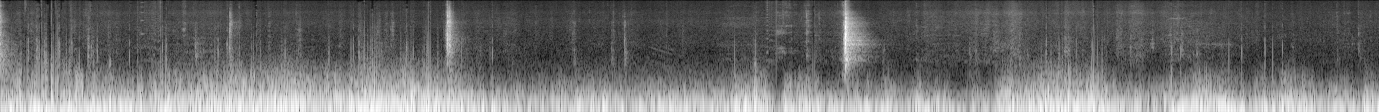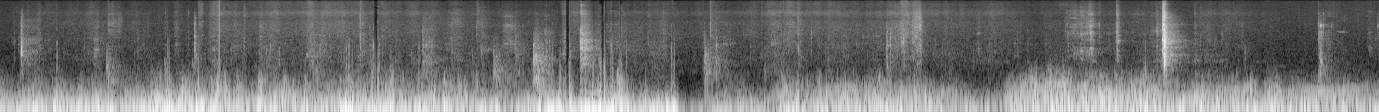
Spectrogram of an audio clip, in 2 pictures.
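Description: Wooden folding furniture knocks and clatters as it is unfolded and set down.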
